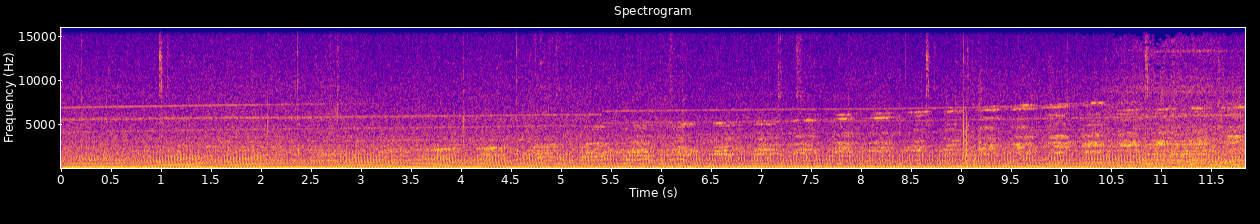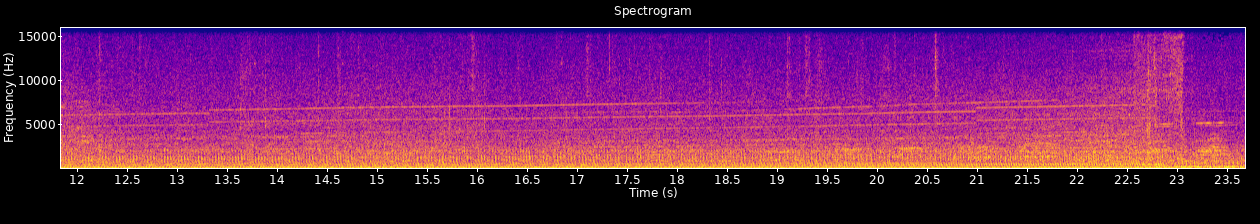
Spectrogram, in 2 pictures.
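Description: A motorcycle engine drones at cruising speed.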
